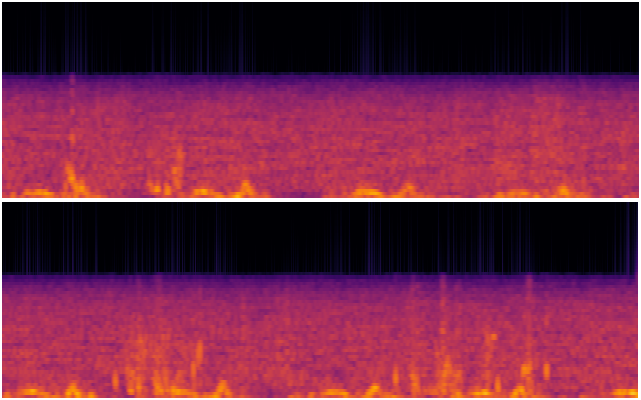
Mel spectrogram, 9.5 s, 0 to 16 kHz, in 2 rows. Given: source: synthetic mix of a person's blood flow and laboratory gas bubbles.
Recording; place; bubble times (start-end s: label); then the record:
Doppler ultrasound of blood flow; precordium
0.46-0.60 s: bubbles
1.07-1.36 s: bubbles
5.59-6.30 s: bubbles
7.66-7.77 s: bubbles
7.82-8.23 s: bubbles
8.37-8.54 s: bubbles
8.65-8.79 s: bubbles
8.82-8.90 s: bubbles
From the record:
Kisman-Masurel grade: 223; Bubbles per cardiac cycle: several, 3 to 8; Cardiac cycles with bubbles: 10 to 50%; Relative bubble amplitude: loud (0.450 to 0.775); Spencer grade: 2 (many but less than half of the cardiac periods contain bubble signals, singularly or in groups); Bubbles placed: only in the low amplitude regions of the cardiac cycle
